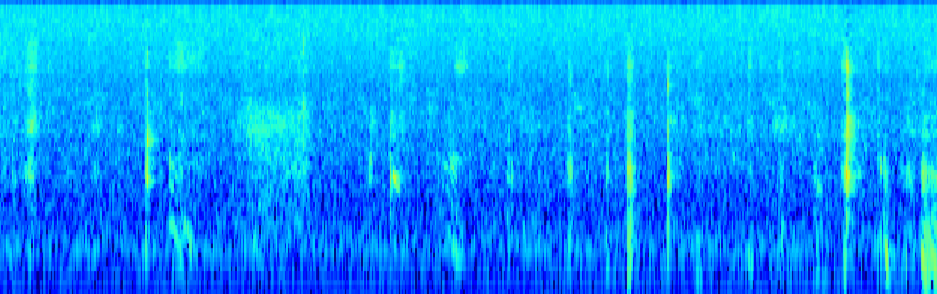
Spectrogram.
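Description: Quiet, sharp hiccups recur about every three seconds, four or five in all, over faint room noise; a bout of hiccups.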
